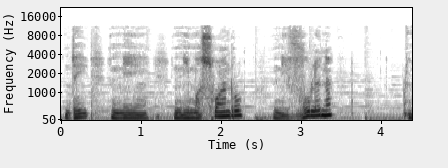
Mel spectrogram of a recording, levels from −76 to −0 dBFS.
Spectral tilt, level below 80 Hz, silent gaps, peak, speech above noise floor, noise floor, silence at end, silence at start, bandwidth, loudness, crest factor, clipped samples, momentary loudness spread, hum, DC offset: -6 dB/octave; -34 dBFS; none; -2 dBFS; 22 dB; -36 dBFS; 0 s; 0.05 s; 11.5 kHz; -15 LUFS; 12 dB; under 0.1%; 9 LU; none; under 0.1%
